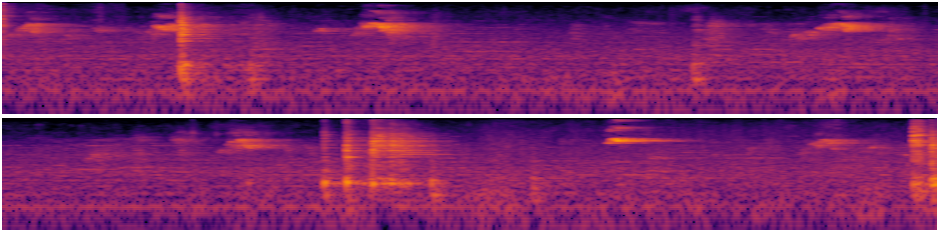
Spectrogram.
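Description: Short, high chirps of a small bird every second or two, with a few sharp clicks and a brief clatter among them.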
